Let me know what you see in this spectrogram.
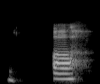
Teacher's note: this ha sound comes from the middle of your throat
